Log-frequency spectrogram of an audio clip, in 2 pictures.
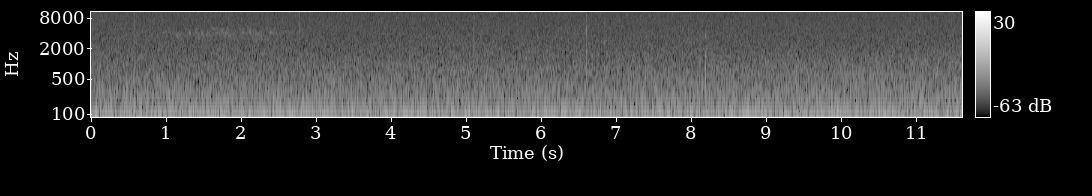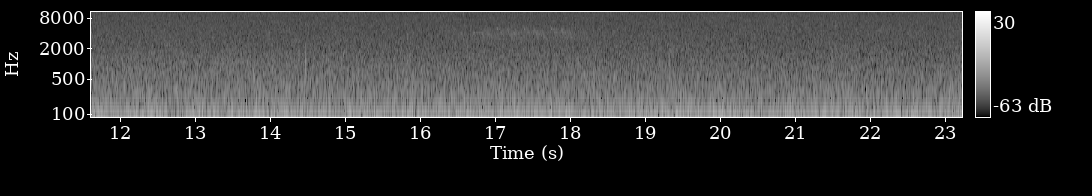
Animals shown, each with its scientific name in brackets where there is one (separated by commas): Ovenbird (Seiurus aurocapilla)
